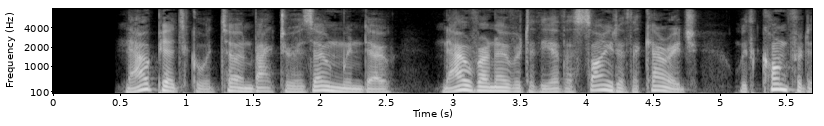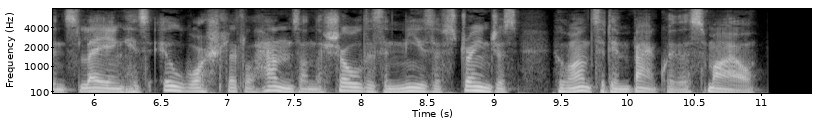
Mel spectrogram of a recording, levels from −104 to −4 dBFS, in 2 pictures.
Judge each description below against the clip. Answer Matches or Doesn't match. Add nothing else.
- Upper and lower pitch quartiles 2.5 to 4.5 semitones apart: Doesn't match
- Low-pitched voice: Matches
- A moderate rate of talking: Doesn't match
